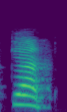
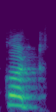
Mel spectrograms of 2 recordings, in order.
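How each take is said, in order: First: The vowel is an open 'a' sound. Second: The vowel is a short 'uh' sound. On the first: The speaker calls it right. "ह्याला आपल्याला कॅट असंच वाचायचंय" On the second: The speaker calls it wrong. "आपण जर म्हणलं कट, कट करा असं जर म्हणलं तर हे चुकीचं होतं"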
